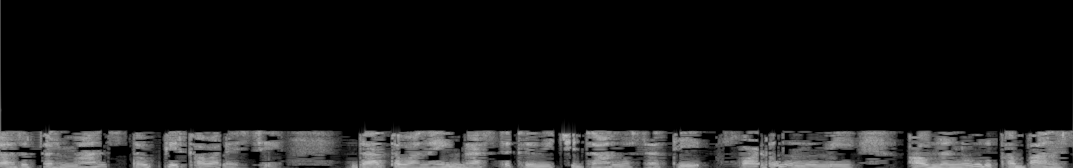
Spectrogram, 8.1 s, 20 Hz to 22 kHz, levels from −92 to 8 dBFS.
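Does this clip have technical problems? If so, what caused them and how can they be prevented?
Yes: AAC compression throughout, likely at a very low bitrate (near 12 kbps): nothing above 4.8 kHz, with warbling, smeared sibilants, and a fizzy texture unlike a clean low-pass. Encode at a higher bitrate.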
